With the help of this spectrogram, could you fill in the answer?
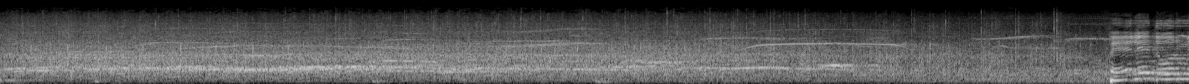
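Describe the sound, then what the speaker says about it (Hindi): Audience at an anniversary event applauding and cheering, a dense, loud, sustained wash of clapping with scattered shouts, ending in a sharp knock. "आप इसके लिए जी भर के तालियां बजा सकते हैं, हो हल्ला कर सकते हैं।"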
